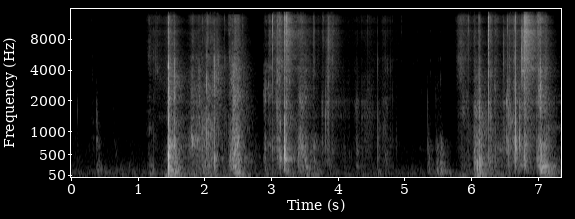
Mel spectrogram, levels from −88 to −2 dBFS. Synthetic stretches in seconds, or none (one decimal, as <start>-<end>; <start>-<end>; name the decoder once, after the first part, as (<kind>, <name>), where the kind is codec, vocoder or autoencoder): 1.2-1.9 (codec, SNAC); 2.9-7.4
